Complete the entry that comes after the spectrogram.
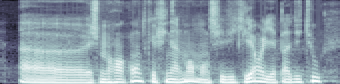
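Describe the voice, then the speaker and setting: The tone is dark and mellow, with vocal fry. The background is quiet. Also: man. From Belgium. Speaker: real estate coach, former agency manager; real estate coach. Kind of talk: casual interview. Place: studio. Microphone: studio mic.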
